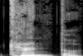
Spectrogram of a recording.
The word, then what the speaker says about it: canto: Just watch the stress of canto, canti, canta. The stress on the first syllable there.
